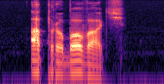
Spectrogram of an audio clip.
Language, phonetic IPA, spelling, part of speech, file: Polish, [ˌaprɔˈbɔvat͡ɕ], aprobować, verb, Pl-aprobować.ogg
